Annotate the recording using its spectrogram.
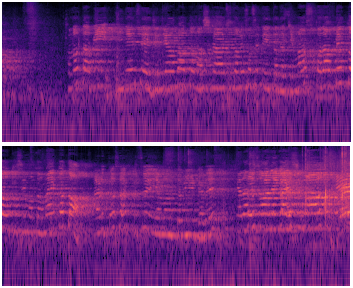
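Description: Two young women sing together into microphones over a loudspeaker.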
